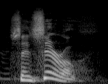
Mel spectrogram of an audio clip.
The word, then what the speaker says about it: Sincero: Her name is Jennifer Cinero. I pronounced that right? Sincero. Let me spell it. S-I-N-C-E-R-O.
